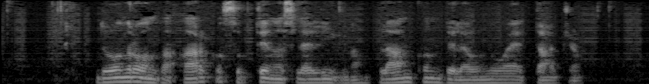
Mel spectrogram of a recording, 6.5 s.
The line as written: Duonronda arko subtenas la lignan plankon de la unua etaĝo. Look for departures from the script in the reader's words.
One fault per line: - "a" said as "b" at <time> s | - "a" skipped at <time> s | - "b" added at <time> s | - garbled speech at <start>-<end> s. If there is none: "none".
none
